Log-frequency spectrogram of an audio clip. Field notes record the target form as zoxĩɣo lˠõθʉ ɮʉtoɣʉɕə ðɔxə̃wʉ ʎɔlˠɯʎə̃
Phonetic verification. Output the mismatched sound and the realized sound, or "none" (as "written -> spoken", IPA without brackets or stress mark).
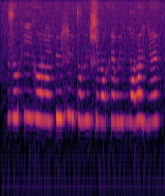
none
